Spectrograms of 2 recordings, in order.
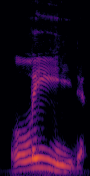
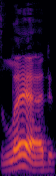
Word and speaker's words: lead: map The Sounds lead or if it's lead we could say lead maybe I'll do it both ways spell it l e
